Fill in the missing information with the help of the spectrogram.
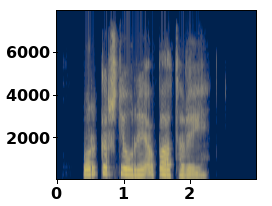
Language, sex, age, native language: Icelandic, female, 20-29, Icelandic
